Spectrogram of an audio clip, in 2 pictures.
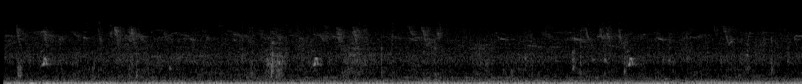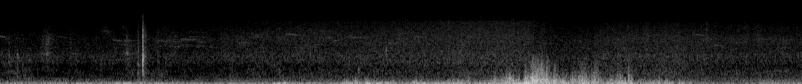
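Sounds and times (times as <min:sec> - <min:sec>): chickens clucking: 0:00.0 - 0:12.0
birds chirping: 0:00.0 - 0:12.5
steady low rumble: 0:00.0 - 0:16.0.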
